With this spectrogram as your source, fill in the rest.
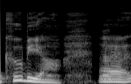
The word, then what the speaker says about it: Couvillon: with a V, and I call him Coubillon. So that's a very familiar name, Couvillon, over in that part of the world. I say Coubillon, and that I think is more phonetically the way most people say it.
